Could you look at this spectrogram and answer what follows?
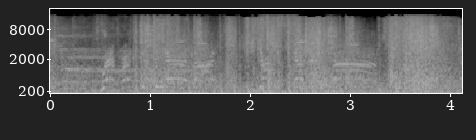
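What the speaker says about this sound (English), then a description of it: "These Nuln Ironsider guns sound way, way better than the handgunners" Volleys of gunfire from Nuln Ironsider gunners in the fantasy battle game Total War: Warhammer III, a dense rolling fusillade of overlapping shots over constant battlefield din.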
